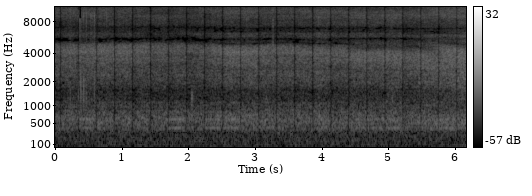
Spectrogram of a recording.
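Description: Spirit box (radio-sweep ghost box) scanning through stations: steady static hiss, chopped by regular quick breaks several times a second as it sweeps.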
